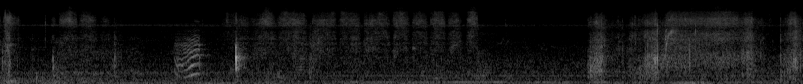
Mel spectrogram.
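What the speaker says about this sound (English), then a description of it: "you know you need to keep sanding. Now you just want to go easy." Sandpaper rubs along a Stratocaster guitar neck in a workshop, soft, close, intermittent strokes with a brief sharper scrape, quiet and without talk.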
